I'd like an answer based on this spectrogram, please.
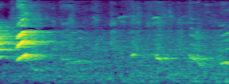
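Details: One short, sharp high-pitched yip from a seven-week-old Welsh Terrier puppy, then near silence with faint rustling indoors.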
